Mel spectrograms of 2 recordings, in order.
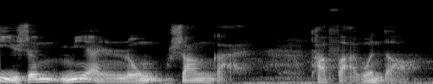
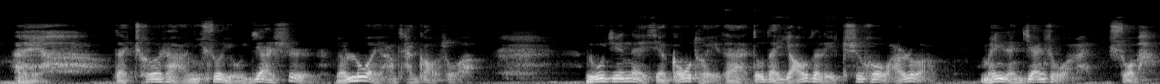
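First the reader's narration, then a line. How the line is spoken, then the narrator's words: Sighing question. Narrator (Chinese): 冯玉祥叹口气问道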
